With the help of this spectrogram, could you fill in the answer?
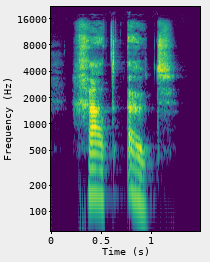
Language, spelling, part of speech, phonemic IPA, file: Dutch, gaat uit, verb, /ˈɣat ˈœyt/, Nl-gaat uit.ogg
- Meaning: inflection of uitgaan: 1. second/third-person singular present indicative 2. plural imperative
